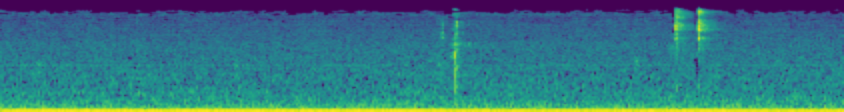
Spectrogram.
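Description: Near silence over a faint low hum, broken by three faint computer mouse clicks: one about two seconds in and a quick pair about three and a half seconds in.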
